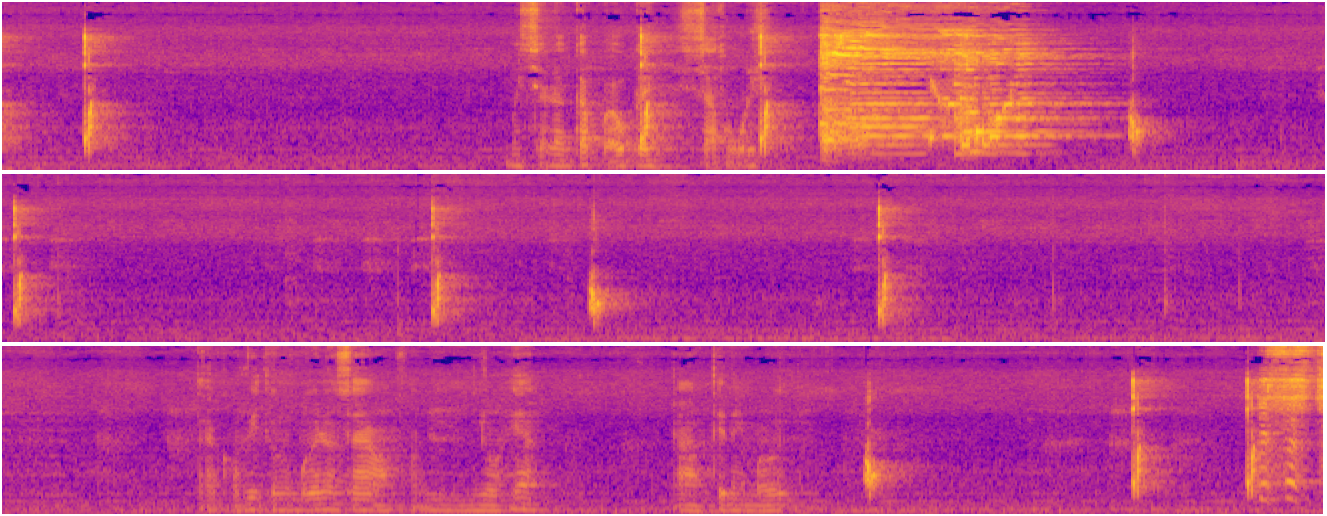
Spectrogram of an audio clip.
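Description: Short electronic clicks sound from a tablet game as its buttons are tapped.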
